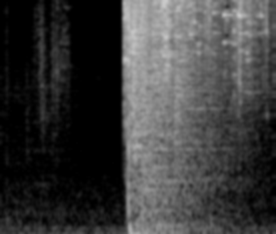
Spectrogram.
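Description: A pistol fires a loud shot that echoes.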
